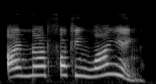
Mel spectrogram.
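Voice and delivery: high, slow, drawn-out angry shout; mad yell. A narrator's reading. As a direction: yell it indignantly, stretching the words. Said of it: "Alonzo got mad, then yelled out".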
